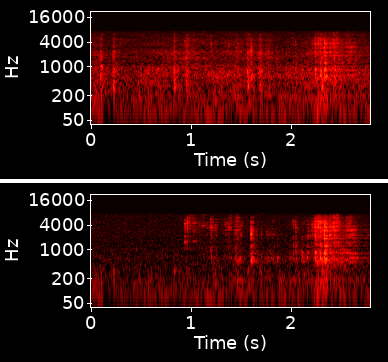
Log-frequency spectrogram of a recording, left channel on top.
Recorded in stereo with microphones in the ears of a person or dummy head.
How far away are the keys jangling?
About 3 m.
